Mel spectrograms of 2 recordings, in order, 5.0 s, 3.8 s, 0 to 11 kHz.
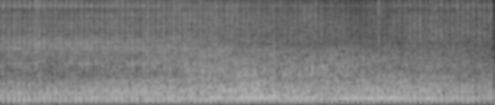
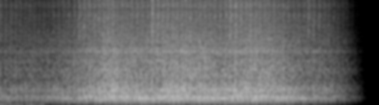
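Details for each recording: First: Laser 46cm lawnmower, Honda GCV135 engine, after repair with paraffin-cleaned air filter, governor spring and breather pipe fixed: steady even running, no hunting or surging before shutdown; healthy. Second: Laser (by Mountfield) 46cm lawnmower, Honda GCV135 engine, Keihin BB carburettor, before repair: starts but idle is lumpy, surging and hunting on the governor and dying out; air leak past the misaligned carburettor heat shield upsetting the mixture.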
